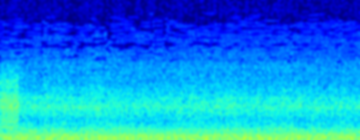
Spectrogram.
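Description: Small airplane engine droning steadily during a landing approach with full flaps, a loud, constant cabin roar filling the whole stretch without breaks.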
